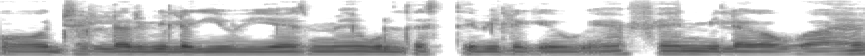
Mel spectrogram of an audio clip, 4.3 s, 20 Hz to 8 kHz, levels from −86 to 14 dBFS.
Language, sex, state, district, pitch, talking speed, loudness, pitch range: Hindi, male, Uttar Pradesh, Etah, 100 Hz, 235 wpm, -23 LUFS, 100-105 Hz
